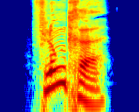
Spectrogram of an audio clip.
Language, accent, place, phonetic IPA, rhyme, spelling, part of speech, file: German, Germany, Berlin, [ˈflʊŋkʁə], -ʊŋkʁə, flunkre, verb, De-flunkre.ogg
- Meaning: inflection of flunkern: 1. first-person singular present 2. first/third-person singular subjunctive I 3. singular imperative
